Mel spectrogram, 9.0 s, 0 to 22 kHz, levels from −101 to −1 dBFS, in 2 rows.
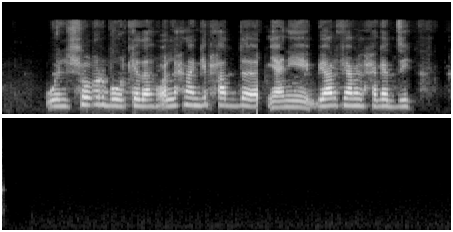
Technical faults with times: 2.55-2.57 skip ahead
4.39-5.98 jitter buffer speed-up

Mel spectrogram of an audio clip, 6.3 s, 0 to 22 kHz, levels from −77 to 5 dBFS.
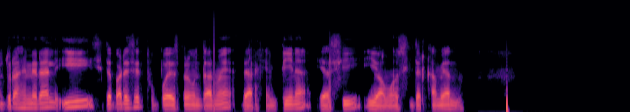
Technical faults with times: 2.13-2.16 loud pop
3.29-3.32 loud pop
5.06-5.08 loud pop

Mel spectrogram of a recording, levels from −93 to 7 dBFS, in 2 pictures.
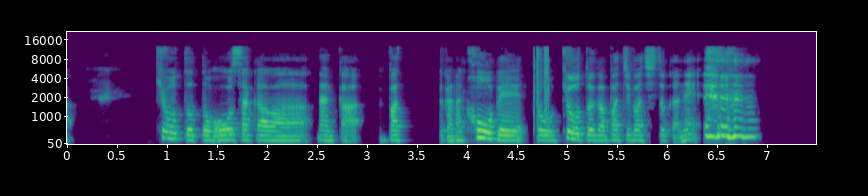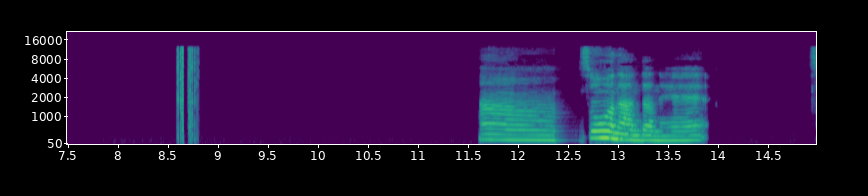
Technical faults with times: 3.33-3.75 long network dropout
4.67-4.82 cable scratch noise
7.15-7.86 long network dropout
8.59-8.81 cable scratch noise

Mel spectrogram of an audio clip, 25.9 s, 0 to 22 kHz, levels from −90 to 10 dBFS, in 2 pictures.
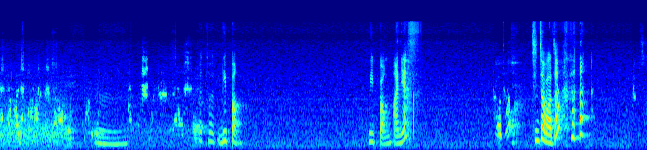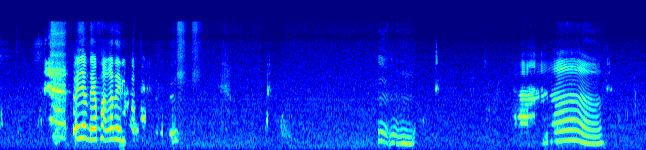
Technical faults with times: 0.00-3.98 other side's voice leaking through
0.24-3.91 speech suppressed in double talk
9.88-10.21 speech suppressed in double talk
10.22-21.72 other side's voice leaking through
13.80-16.38 speech suppressed in double talk
21.78-24.06 speech suppressed in double talk
25.07-25.68 other side's voice leaking through

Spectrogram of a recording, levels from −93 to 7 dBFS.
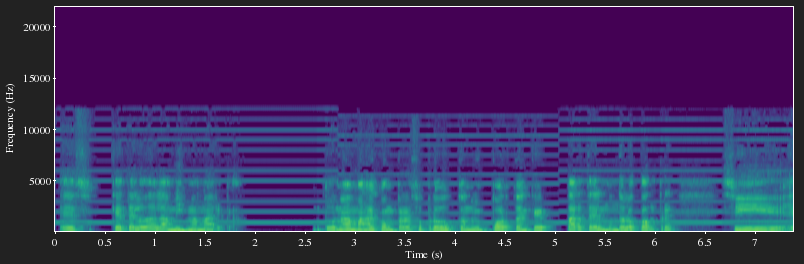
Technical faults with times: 0.00-7.38 USB whine
2.82-5.03 drift correction step

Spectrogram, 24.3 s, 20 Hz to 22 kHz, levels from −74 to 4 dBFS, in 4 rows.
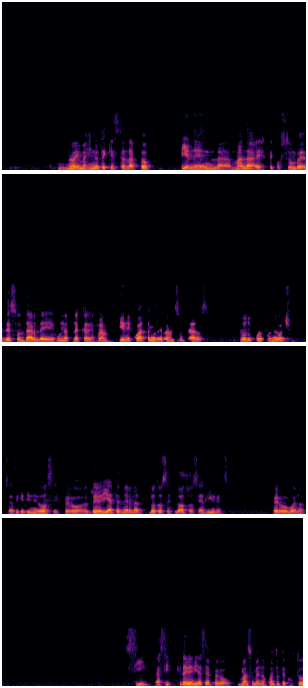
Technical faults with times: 0.16-0.32 other side's voice leaking through
0.95-1.00 other side's voice leaking through
9.05-9.88 speech suppressed in double talk
10.70-10.88 speech suppressed in double talk
11.14-11.51 speech suppressed in double talk
11.75-11.79 other side's voice leaking through

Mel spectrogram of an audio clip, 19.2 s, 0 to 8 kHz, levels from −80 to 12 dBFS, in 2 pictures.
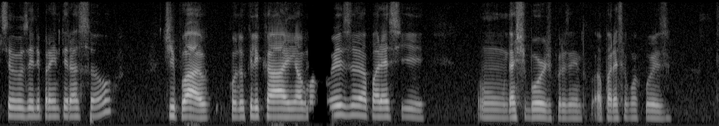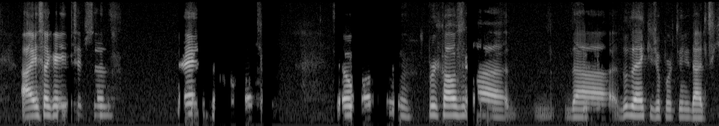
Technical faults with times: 4.11-4.45 speech suppressed in double talk
10.28-10.58 speech suppressed in double talk
11.96-13.24 speech suppressed in double talk
13.04-13.10 other side's voice leaking through
14.08-14.95 speech suppressed in double talk
15.78-15.82 other side's voice leaking through
15.82-16.18 speech suppressed in double talk
17.40-17.77 speech suppressed in double talk

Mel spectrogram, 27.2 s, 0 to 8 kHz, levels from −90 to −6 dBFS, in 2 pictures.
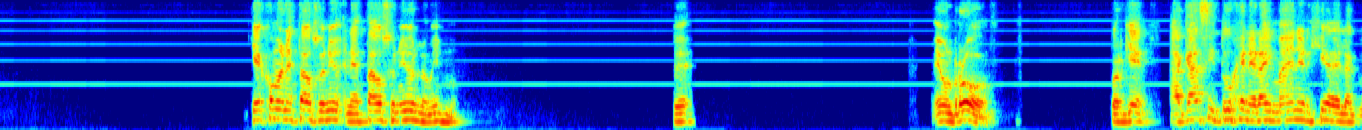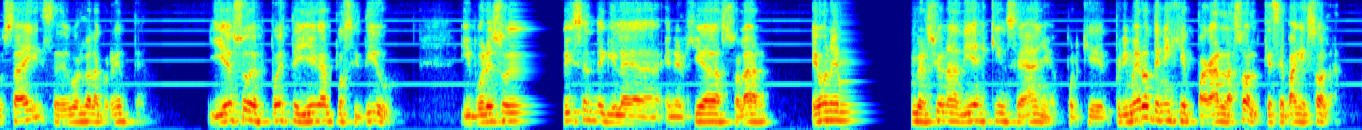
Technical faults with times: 0.00-27.25 USB whine
18.74-19.29 call audio freeze
21.00-21.96 jitter buffer speed-up
22.04-22.76 call audio freeze
24.46-26.28 jitter buffer speed-up
26.83-27.24 jitter buffer speed-up

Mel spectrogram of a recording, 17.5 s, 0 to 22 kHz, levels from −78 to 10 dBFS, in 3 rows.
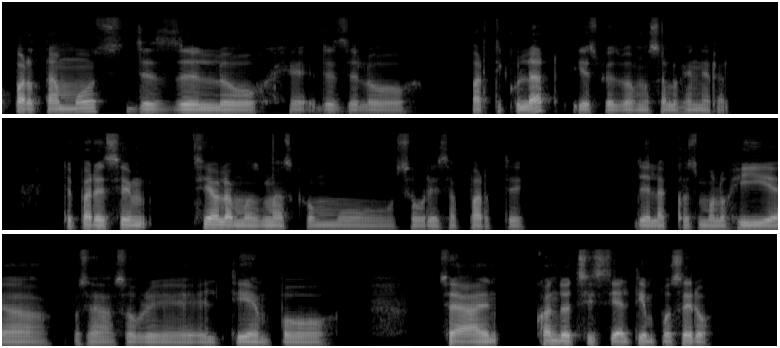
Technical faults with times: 7.84-7.87 wireless microphone noise hit

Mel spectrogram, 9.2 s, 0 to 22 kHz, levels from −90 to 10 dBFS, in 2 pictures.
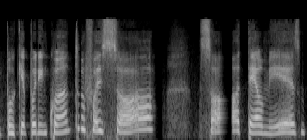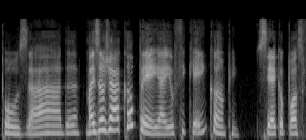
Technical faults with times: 0.85-2.46 repeated stalls (stutter)
3.30-3.50 call audio freeze
4.53-5.53 jitter buffer slow-down
7.35-8.41 jitter buffer speed-up

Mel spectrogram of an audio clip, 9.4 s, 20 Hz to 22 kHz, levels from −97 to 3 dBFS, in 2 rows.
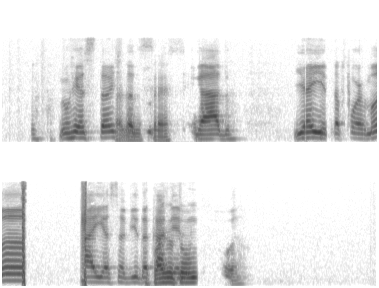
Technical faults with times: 1.78-2.46 speech suppressed in double talk
4.94-5.75 cable pulled and plugged in
6.97-7.56 speech suppressed in double talk

